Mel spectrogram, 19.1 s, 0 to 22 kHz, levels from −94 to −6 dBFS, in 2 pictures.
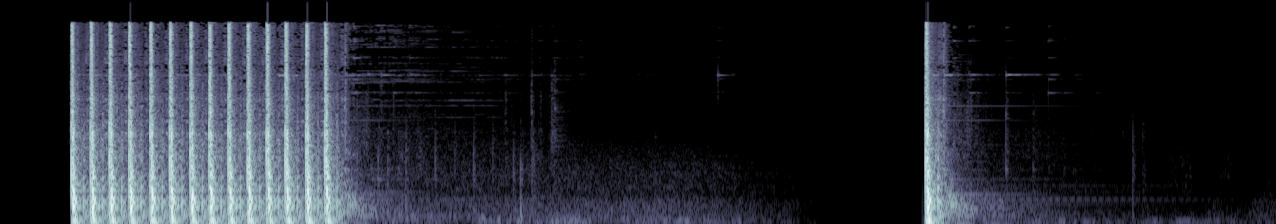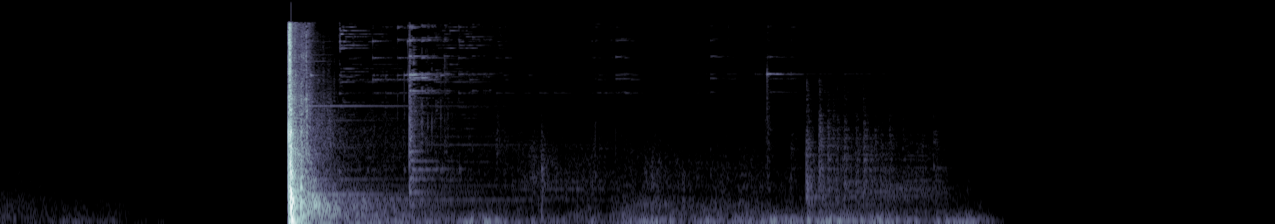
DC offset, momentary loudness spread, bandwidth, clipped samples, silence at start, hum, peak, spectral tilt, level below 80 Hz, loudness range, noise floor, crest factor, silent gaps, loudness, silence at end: under 0.1%; 5 LU; 15.5 kHz; under 0.1%; 0.55 s; none; 0 dBFS; -3 dB/octave; -36 dBFS; 10 LU; -84 dBFS; 24 dB; 6.22-6.91 s, 10.79-11.72 s; -15 LUFS; 7.15 s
